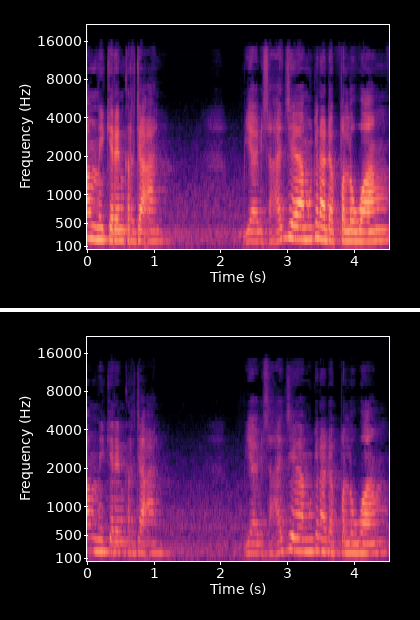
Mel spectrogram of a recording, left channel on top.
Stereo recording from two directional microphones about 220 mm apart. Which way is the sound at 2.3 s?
50° left (ahead or behind).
